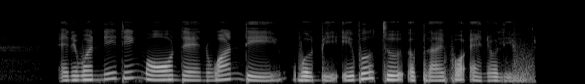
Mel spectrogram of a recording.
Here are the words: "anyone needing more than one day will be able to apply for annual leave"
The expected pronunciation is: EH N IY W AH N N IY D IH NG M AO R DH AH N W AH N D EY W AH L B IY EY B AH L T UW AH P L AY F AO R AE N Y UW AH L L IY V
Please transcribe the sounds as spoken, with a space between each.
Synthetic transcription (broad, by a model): EH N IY W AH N N IY D IH NG M AO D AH N W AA N D EY W AH L B IY EY B AH L T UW AH P L AY F AO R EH N Y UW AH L L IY F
